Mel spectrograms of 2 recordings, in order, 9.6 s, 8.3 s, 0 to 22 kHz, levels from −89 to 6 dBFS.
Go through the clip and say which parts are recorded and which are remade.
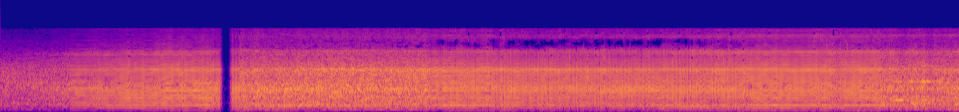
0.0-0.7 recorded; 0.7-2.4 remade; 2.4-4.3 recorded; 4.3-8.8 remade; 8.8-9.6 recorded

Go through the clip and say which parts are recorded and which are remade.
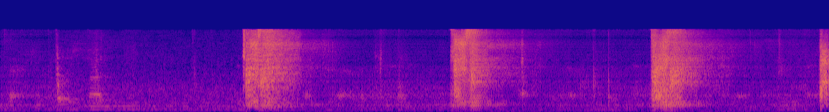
0.0-0.5 remade; 0.5-3.0 recorded; 3.0-8.3 remade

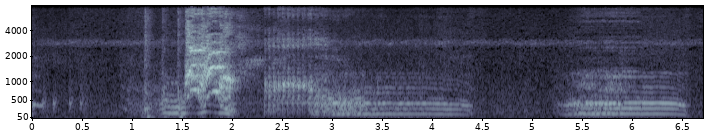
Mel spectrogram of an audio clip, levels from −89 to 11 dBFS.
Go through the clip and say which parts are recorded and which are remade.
0.0-5.5 recorded; 5.5-6.1 remade; 6.1-6.7 recorded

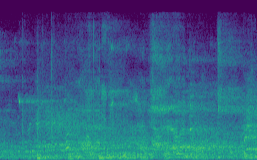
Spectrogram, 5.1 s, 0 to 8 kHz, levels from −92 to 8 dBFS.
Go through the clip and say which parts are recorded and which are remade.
0.0-1.5 recorded; 1.5-2.2 remade; 2.2-2.6 recorded; 2.6-3.8 remade; 3.8-5.1 recorded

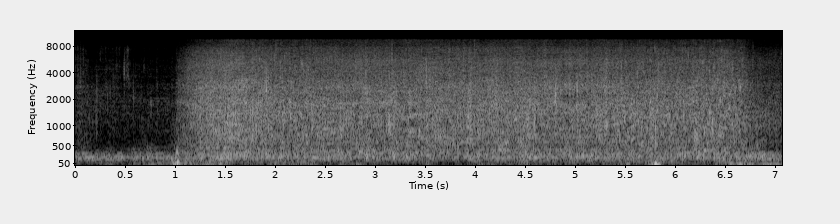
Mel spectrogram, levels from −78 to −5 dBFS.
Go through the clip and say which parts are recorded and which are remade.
0.0-1.8 remade; 1.8-2.4 recorded; 2.4-5.4 remade; 5.4-7.1 recorded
